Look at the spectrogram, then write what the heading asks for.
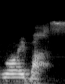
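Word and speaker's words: rooibos: category just like herbales so how do you spell that the rois it's r o o i b o s so Roos oh my God what a party in my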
